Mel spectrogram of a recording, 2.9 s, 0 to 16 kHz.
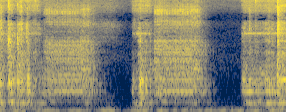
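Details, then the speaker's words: Kenwood KRC-980 car cassette deck; the tape ejects within seconds on both A and B sides. Short bursts of whirring with dead gaps as the motor struggles to spin the tape; cause unconfirmed, possibly a belt. "So you can hear the motor trying to spin and hear it struggle to get the cassette going. But anytime I insert it, right now it's on the B side, doesn't work."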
